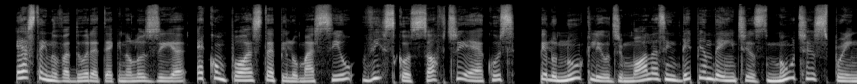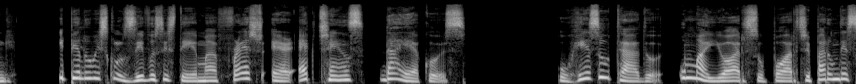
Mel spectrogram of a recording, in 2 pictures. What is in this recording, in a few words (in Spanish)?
BRASIL Femenino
